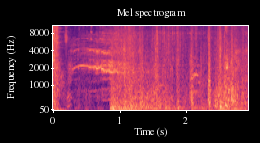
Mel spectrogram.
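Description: A carriage horse whinnies in a high, wavering neigh near the start. Clattering hoof-like knocks and scuffling noises follow.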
